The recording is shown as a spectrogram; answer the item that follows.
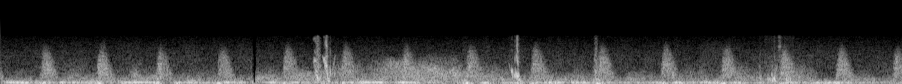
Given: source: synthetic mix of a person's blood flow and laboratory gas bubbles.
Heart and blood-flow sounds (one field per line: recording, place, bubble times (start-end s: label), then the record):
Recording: Doppler ultrasound of blood flow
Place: subclavian vein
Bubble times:
3.12-3.38 s: bubbles
5.08-5.25 s: bubbles
5.92-6.03 s: bubbles
7.58-7.94 s: bubbles
From the record:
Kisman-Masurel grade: 123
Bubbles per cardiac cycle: 1 to 2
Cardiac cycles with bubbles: 10 to 50%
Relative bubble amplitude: loud (0.450 to 0.775)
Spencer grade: 2 (many but less than half of the cardiac periods contain bubble signals, singularly or in groups)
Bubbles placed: anywhere in the cardiac cycle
